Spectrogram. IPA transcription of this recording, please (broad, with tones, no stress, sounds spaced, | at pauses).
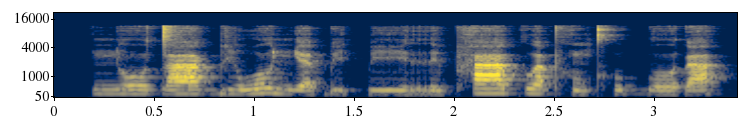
ɲ oː˨ d aː˨ ɡ͡b i˨ w o˦˨ ɲ ɛ˨ ɓ i˨ k͡p iː˨ r i˨ pʰ aː˦ kʷ a˦˨ pʰ ũ˨ kʰ u˨˦ ɡ͡b oː˨ ɗ a˨˦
